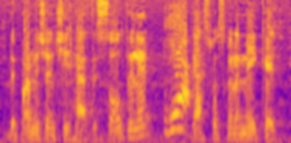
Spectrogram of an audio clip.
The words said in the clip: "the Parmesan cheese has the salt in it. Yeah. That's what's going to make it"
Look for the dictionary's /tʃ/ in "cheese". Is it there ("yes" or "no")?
no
